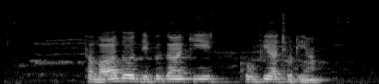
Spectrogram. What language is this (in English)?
Urdu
